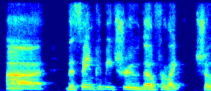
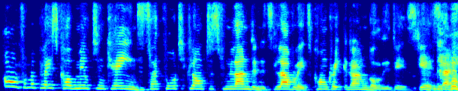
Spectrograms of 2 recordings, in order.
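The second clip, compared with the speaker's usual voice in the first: put-on higher, chatty British accent; 6 semitones higher than usual. Server telling diners where he's from in a British accent. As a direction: put on a cheerful Milton Keynes accent. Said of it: "British days".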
